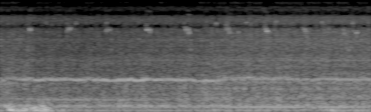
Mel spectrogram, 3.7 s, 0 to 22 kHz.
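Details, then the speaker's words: 2009 Cadillac Escalade V8 after replacing the oil pickup tube, oil pressure now 39–40 psi at idle versus 19–20 before, small leak present: smooth low idle, faint steady whine, no knocking or ticking; normal idle. "she cranks up a lot of like like a lot better there's that leak right there so I'm just going to let it get up the temperature sounds good other than that little jump"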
